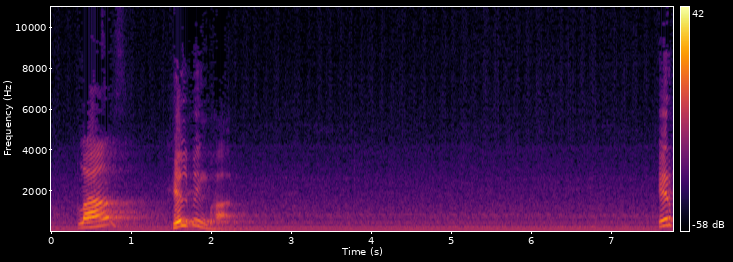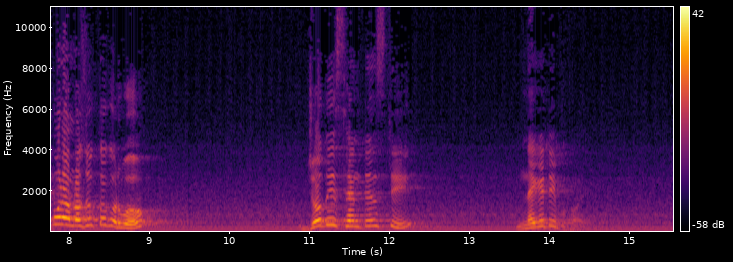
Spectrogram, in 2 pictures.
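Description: A man speaks calmly into a clip-on microphone, in short bursts with pauses.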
